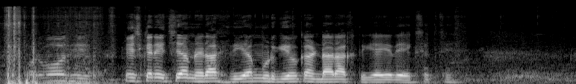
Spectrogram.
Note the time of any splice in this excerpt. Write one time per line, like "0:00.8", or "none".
none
